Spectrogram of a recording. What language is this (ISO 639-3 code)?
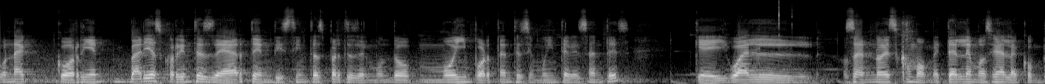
spa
